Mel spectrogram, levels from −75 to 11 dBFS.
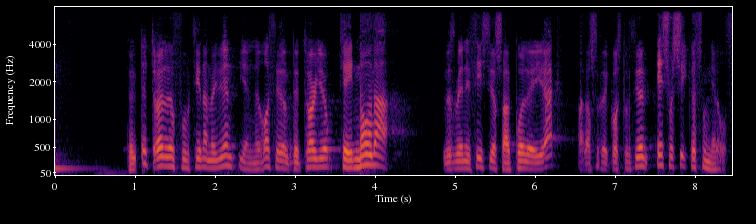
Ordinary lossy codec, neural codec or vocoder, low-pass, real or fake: none; codec, 16 kHz, 0.5 kbps, X-Codec, HuBERT features, trained on general audio; 7.2 kHz; fake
